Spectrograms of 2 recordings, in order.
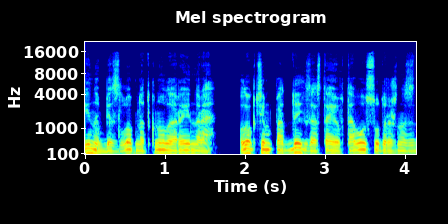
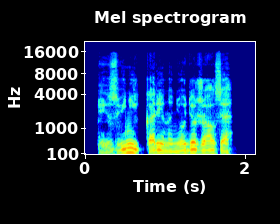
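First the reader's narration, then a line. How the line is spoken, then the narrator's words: Guilty mutter. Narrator (Russian): Виновато пробормотал Рейнер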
